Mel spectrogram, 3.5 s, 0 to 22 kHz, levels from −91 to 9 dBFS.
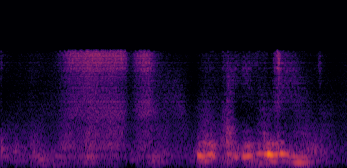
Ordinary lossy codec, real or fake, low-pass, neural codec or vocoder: none; fake; 7.2 kHz; codec, 44.1 kHz, 0.9 kbps, DAC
